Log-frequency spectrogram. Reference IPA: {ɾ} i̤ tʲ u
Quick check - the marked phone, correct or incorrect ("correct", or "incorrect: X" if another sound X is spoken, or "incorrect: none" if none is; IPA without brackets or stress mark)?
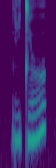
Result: correct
